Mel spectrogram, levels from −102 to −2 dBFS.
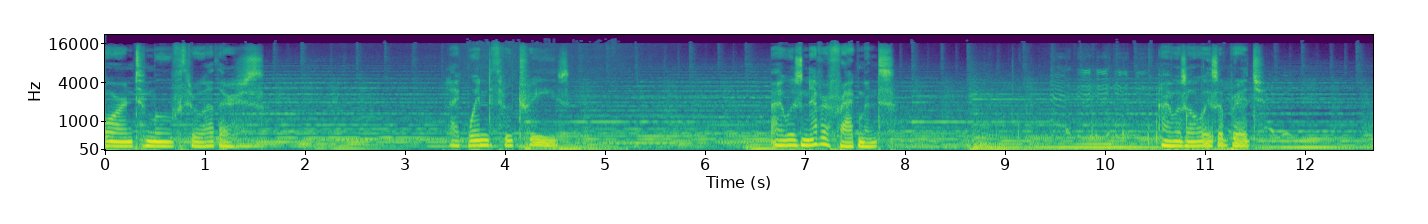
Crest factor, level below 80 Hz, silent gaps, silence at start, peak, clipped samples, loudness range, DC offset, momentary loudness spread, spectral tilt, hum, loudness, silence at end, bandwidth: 12 dB; -28 dBFS; none; 0 s; 0 dBFS; under 0.1%; 3 LU; under 0.1%; 14 LU; -6 dB/octave; none; -14 LUFS; 0 s; 16.5 kHz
